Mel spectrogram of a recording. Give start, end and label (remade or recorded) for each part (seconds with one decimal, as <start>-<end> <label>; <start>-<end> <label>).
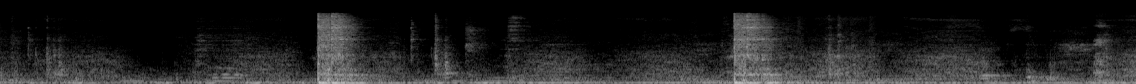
0.0-9.3 recorded; 9.3-11.4 remade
